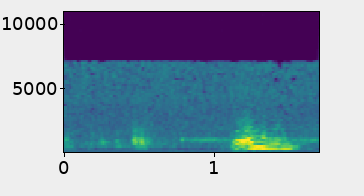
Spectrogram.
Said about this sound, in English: Your dog. It's howling about something.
